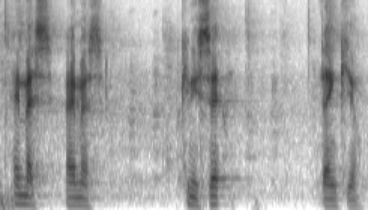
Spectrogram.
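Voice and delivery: calm her down gently; gentle dog talk. Real, not acted. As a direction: owner coaxing her husky to sit, softly. Owner calming husky into sitting.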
